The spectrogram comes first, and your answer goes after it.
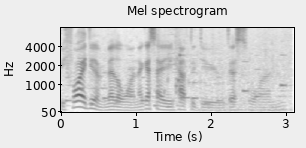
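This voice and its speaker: Low-key male gamer over loud music. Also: animated, a little fast. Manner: low-key, thinking aloud. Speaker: gamer, playthrough host. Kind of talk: casual game commentary. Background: loud game music.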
